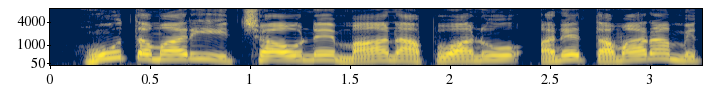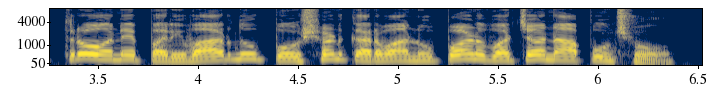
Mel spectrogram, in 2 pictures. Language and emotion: Gujarati, neutral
